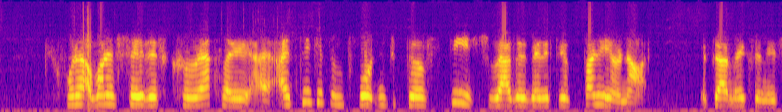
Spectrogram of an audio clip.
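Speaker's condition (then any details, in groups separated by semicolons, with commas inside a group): Cerebral palsy; speech and physical therapy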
